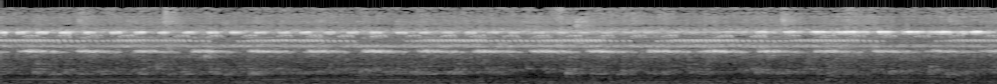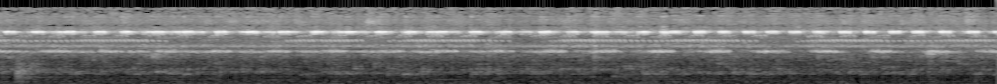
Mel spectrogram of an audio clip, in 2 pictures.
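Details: Crickets chirping in a recording meant to scare off rats, help sleep and serve as a birdsong tutor; shrill layered trills, pulsing unevenly, with a brief click near the middle and a soft low drone early on.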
